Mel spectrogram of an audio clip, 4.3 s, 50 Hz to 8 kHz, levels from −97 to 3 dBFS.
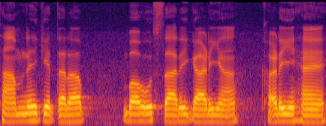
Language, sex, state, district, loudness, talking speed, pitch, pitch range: Hindi, male, Bihar, Kaimur, -14 LUFS, 110 wpm, 120 Hz, 115-125 Hz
